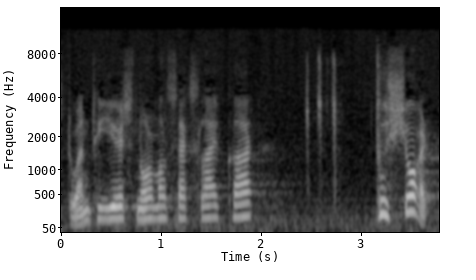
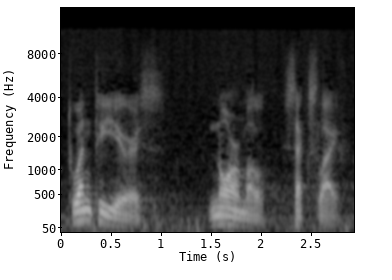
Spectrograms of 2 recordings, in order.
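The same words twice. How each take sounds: First: High-pitched, rising incredulous protest; acted-out objection, climbing in pitch; mock complaint. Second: Said in the usual way. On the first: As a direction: imitate a man complaining to God, pitched up. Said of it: "the man complained".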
